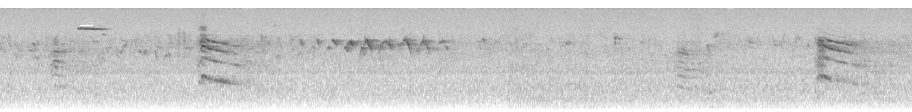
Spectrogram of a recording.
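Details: Cooper's hawk, adult or immature, uttering three loud, downward-slurred squealing calls spaced several seconds apart, with a softer, jumbled chatter between the first two over a steady background hiss.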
